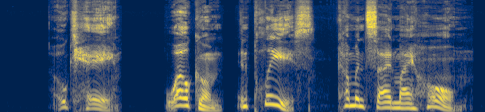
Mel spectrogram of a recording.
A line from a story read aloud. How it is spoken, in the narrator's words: said Tom happily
